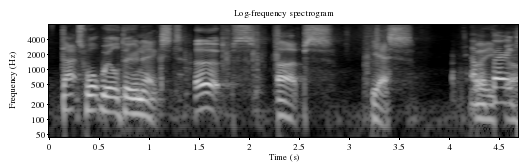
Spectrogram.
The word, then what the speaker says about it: Earps: When I met those girls in the girls' football team, they didn't know how to say her name, and they were calling her Herbs.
